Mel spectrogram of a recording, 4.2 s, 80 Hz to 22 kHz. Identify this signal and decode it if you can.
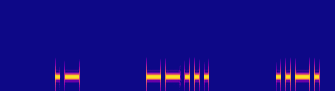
Morse code, heard as a keyed tone, about 20 wpm, spaced as for 8 wpm, 700 Hz. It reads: A7F
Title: 166 Lesson 27e - Number 7 - Three Characters 20wpm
